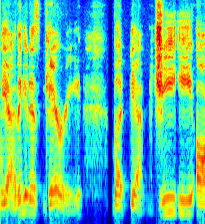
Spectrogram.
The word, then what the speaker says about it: Gerry: I know that Jerry, which is how most of us pronounce it, is correctly pronounced Gary.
